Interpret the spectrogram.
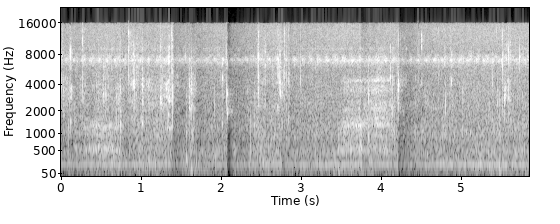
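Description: Close-miked eating sounds: grilled chicken pieces being torn apart by hand and chewed, with wet mouth clicks and crackles throughout. A steady hum runs underneath.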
